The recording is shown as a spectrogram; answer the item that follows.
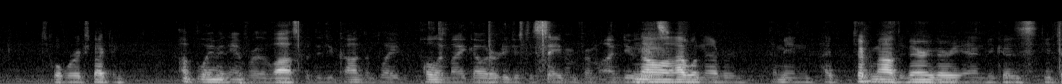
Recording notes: Here's the post game media scrum with Edmonton Eskimos head coach.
